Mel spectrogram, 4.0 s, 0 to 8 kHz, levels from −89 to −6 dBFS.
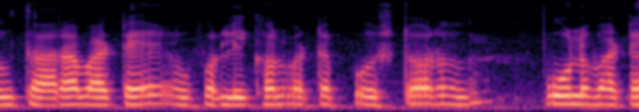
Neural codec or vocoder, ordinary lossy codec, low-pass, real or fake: none; none; 7.2 kHz; real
